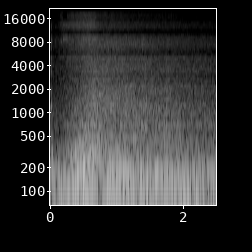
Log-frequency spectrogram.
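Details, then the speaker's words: Chevrolet Silverado LS after fitting a replacement alternator, the second in three months: smooth engine note rising and falling with revs, no more alternator squeal or chirp, no battery light; belt and charging healthy. "Now, It's already better. Oh, she doesn't. My alternator doesn't squeal anymore."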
